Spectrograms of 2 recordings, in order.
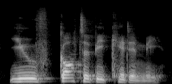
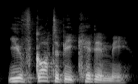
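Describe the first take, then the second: First: The phrase is said at a slower pace. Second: The phrase is said at a faster pace. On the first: "it's pronounced like this" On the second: "A bit more quickly"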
